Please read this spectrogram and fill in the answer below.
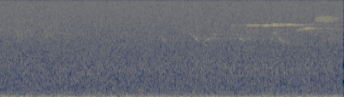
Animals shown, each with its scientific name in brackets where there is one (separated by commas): Black-throated Green Warbler (Setophaga virens), Scarlet Tanager (Piranga olivacea)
